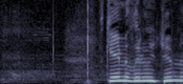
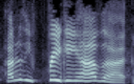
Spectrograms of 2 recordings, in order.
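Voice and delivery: frustrated shout; 3 semitones higher, 11 dB louder than usual. Real, not acted. Frustrated gamer outburst.

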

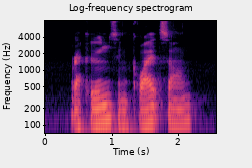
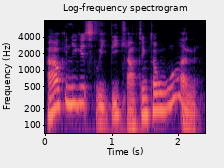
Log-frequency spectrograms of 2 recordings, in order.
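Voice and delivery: exasperated Bird; 10 semitones higher than usual. Acted. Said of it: "shouted Bird".

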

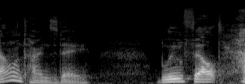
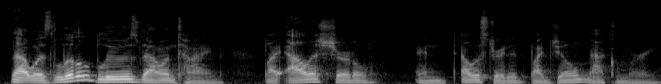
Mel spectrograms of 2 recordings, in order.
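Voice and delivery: ordinary delivery, nothing marked

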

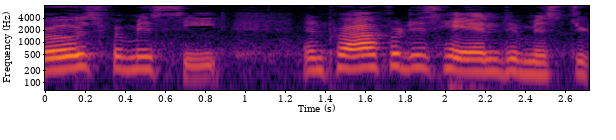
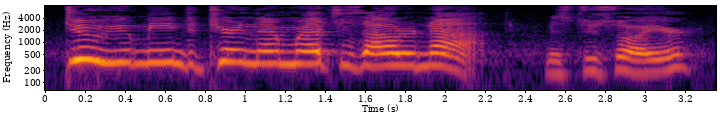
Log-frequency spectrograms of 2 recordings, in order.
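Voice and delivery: high, loud landlady's ultimatum; shrill demand; 8 semitones higher, 6 dB louder than usual. A narrator's reading. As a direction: confront the lodger shrilly. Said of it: "the shrill voice of Missus Rattle".

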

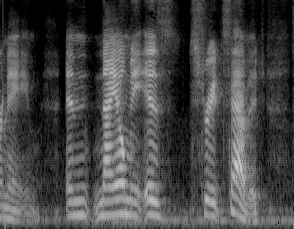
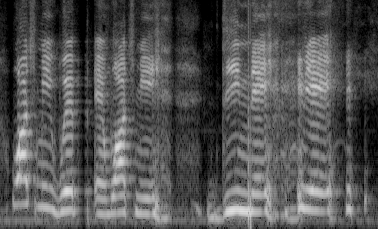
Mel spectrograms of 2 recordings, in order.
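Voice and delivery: laughing; 4 semitones higher, much slower than usual. Acted. Laughing through a song line.

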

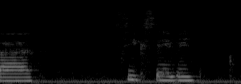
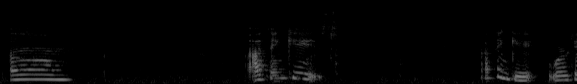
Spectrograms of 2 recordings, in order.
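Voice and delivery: talking through dried mask; limited cheek movement; stiff face mask on; 7 dB quieter than usual. Real, not acted.

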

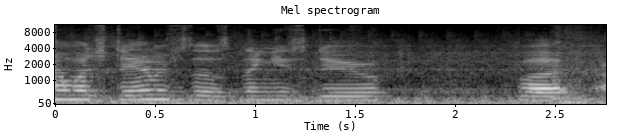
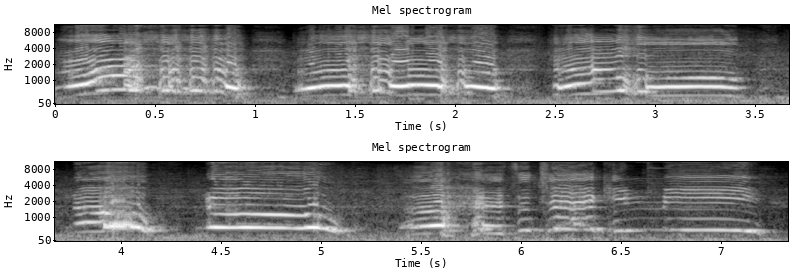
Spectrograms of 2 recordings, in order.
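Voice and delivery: high, loud screams broken by laughter; laughing screams; 12 semitones higher, 10 dB louder, much slower than usual. Real, not acted. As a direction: scream for help half laughing. Gamer screams while attacked.

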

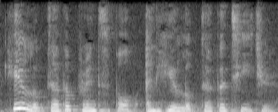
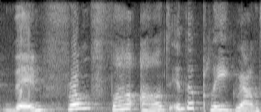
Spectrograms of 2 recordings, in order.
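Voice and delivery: plain reading voice

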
